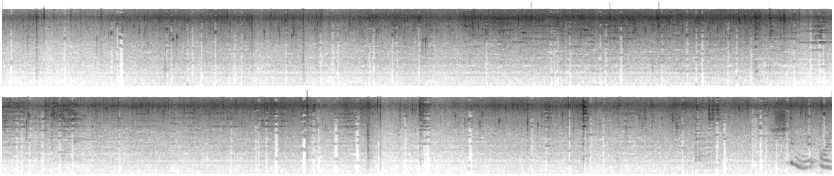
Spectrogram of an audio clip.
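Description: Green beans sautéing in a hot pan hiss in a steady, bright sizzle, with scraping and clacking from stirring now and then, close and fairly loud throughout.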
